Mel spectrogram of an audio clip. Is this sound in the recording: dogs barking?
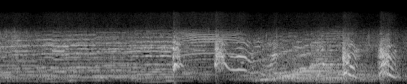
yes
